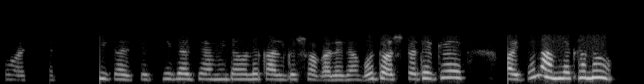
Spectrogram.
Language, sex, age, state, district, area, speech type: Bengali, female, 60+, West Bengal, Purba Bardhaman, urban, conversation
